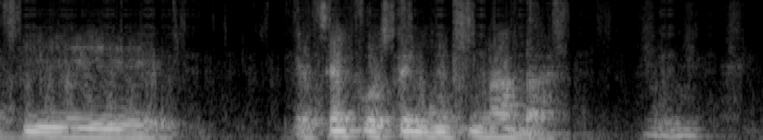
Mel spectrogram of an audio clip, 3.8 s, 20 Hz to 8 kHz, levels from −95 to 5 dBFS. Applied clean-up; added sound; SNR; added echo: neural separator model SepFormer DNS4.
